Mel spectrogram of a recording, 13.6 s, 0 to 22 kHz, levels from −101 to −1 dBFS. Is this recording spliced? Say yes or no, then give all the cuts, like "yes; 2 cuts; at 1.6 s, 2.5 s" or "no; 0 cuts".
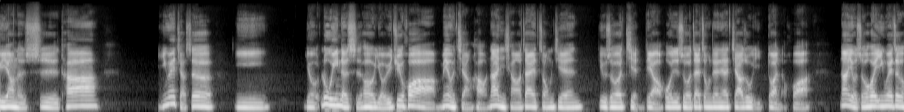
yes; 1 cut; at 2.4 s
